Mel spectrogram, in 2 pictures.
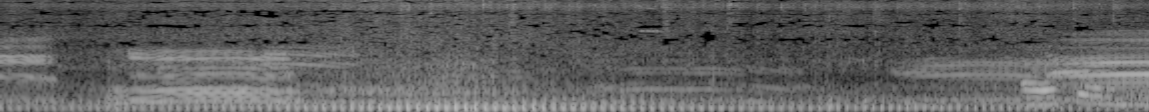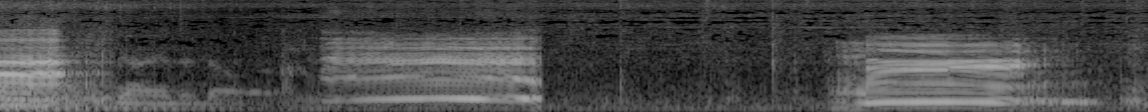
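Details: Several harmonic moos from tame village cattle roaming for grass, with a low rumbling engine-like noise beneath the first half, then three clear lows, each lasting about a second, separated by short gaps.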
